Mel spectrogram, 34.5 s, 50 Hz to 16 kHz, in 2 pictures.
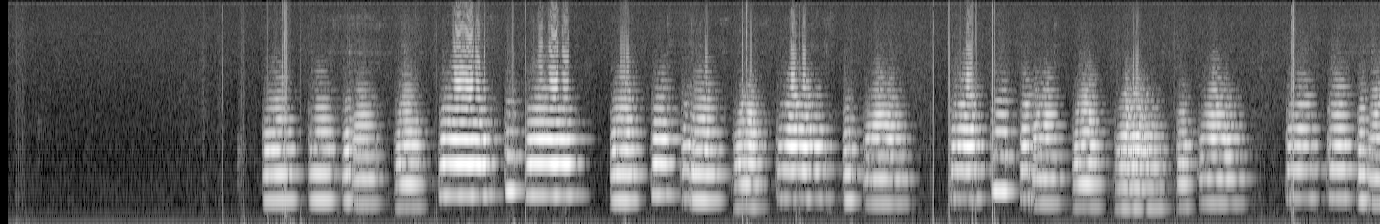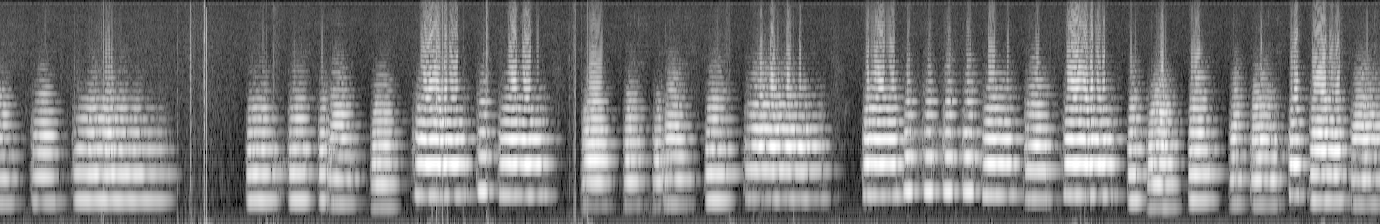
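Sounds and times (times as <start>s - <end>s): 
trumpet playing an anthem: 3.3s - 19.5s, 20.3s - 34.4s.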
